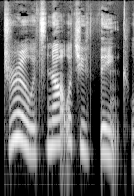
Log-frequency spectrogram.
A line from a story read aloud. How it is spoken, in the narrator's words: Lenora whined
